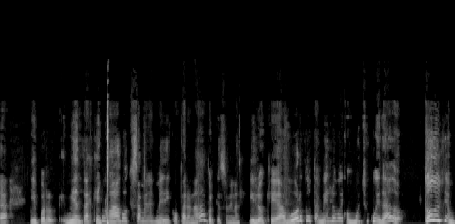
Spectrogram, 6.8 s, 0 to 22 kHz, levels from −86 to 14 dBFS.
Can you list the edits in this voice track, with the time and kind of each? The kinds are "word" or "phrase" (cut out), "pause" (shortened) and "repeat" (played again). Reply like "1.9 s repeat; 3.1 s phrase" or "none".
1.5 s word; 3.6 s word; 5.1 s word

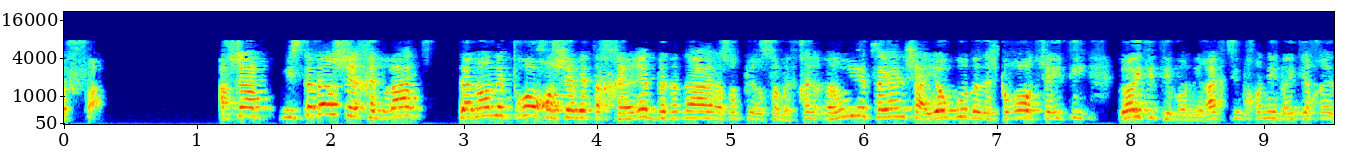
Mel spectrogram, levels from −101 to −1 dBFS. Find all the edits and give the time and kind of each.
7.0 s phrase

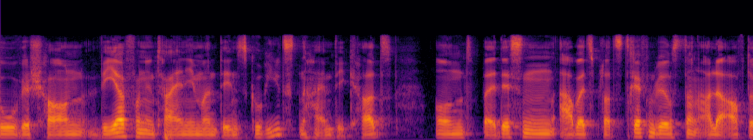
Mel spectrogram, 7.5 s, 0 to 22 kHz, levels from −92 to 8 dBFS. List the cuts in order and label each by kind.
none

